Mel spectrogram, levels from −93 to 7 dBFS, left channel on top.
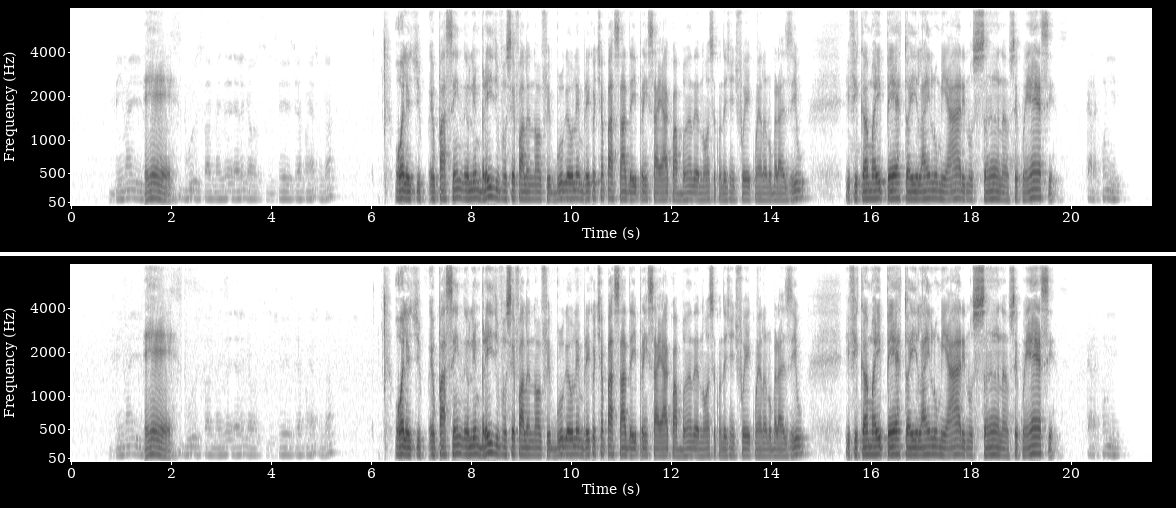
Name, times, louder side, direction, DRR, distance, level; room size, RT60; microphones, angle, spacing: voice 1, 0.7-5.2 9.7-10.2 15.3-16.4 18.6-19.2 19.6-19.9 20.3-20.9, left 2 dB, 85° left, 5.8 m, -59 dB
voice 2, 1.5-2.0 6.2-14.6 15.5-19.6, right 3 dB, 25° right, 0.4 m, -30 dB
14.5 x 12.0 x 2.4 m
head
